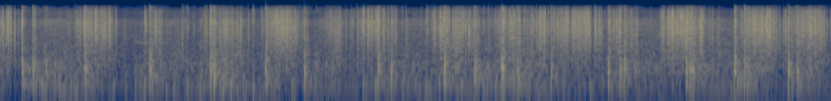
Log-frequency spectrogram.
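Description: Aerial fireworks going off in quick succession: sharp bangs, irregular at about one or two a second, over a continuous hiss that swells and fades.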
